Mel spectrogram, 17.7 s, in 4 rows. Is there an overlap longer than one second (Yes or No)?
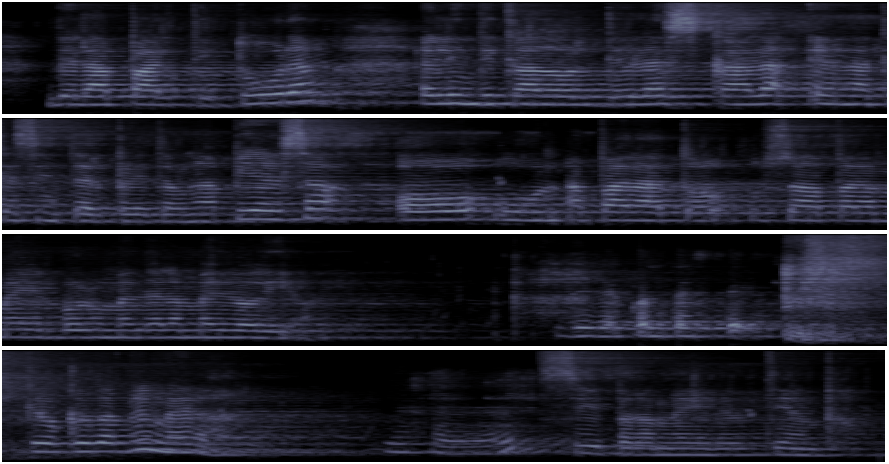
No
